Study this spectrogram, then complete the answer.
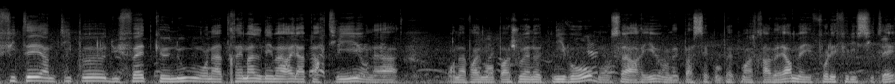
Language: French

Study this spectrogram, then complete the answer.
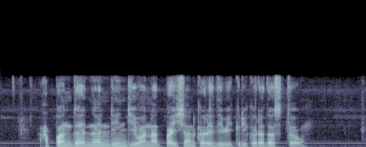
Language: Marathi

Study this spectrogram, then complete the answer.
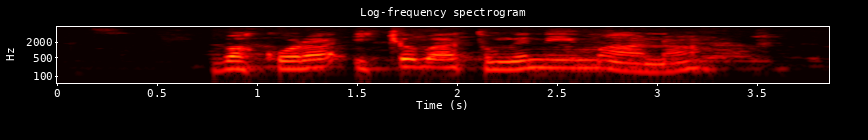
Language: Kinyarwanda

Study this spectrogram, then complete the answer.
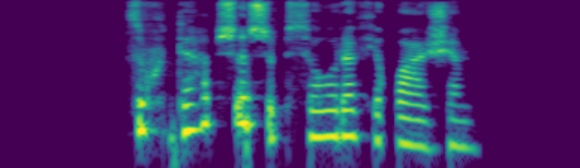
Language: Kabardian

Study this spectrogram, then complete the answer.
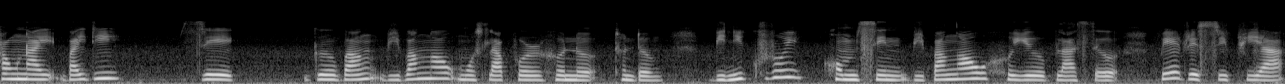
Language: Bodo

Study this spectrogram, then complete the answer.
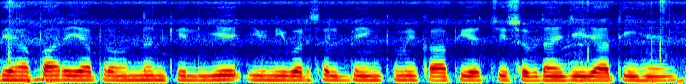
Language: Hindi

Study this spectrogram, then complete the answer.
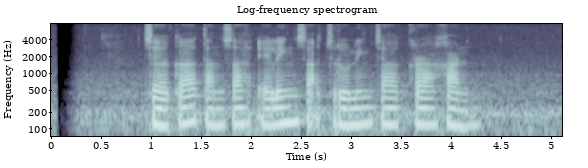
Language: Javanese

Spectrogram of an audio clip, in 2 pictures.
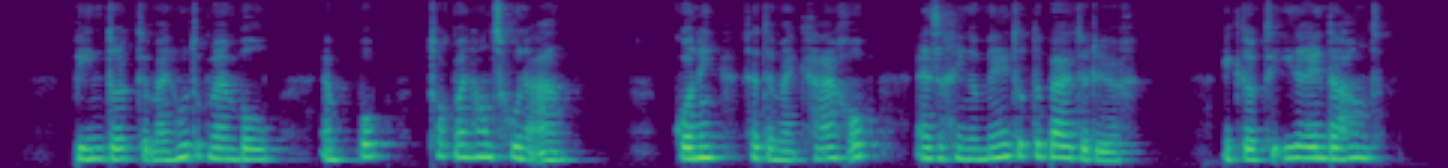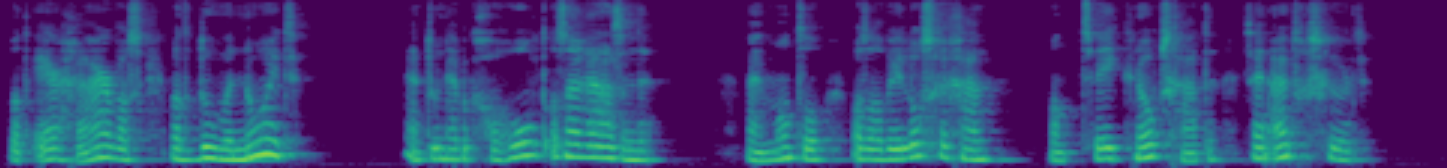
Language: Dutch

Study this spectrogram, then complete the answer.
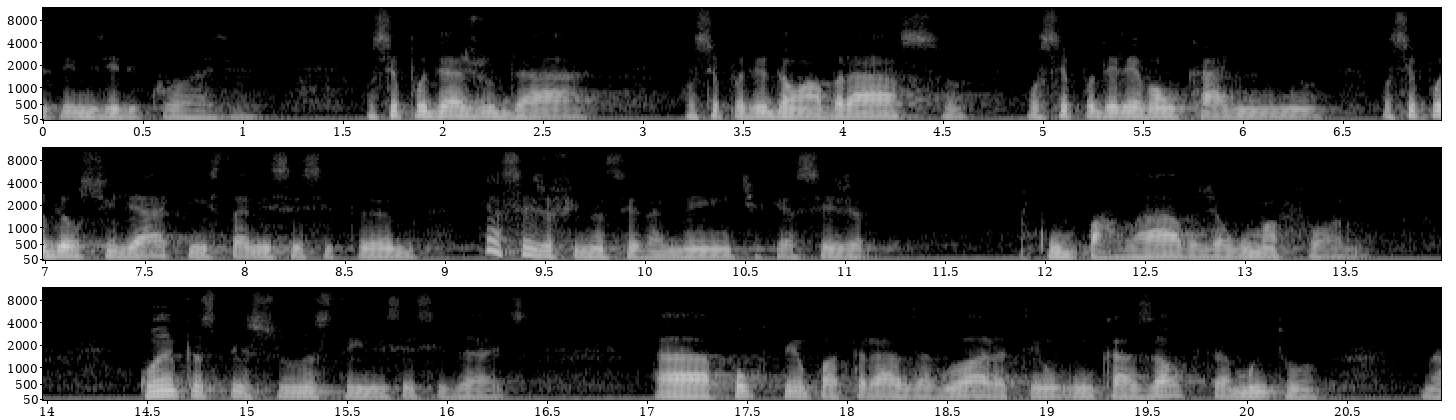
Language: Portuguese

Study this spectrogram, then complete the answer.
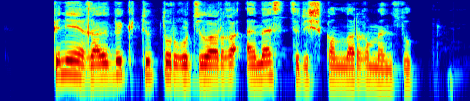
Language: Uyghur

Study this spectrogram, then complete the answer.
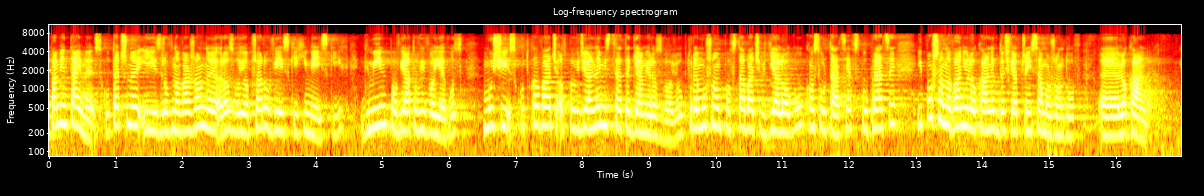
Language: Polish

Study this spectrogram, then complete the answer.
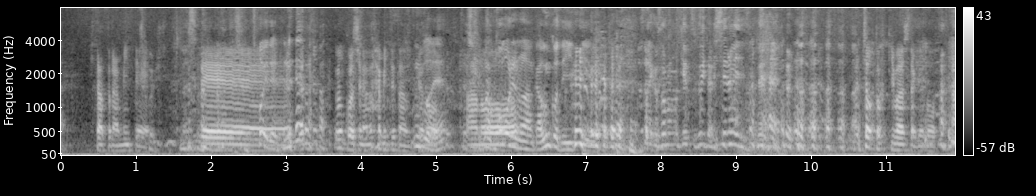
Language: Japanese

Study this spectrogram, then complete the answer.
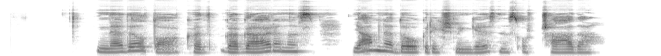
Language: Lithuanian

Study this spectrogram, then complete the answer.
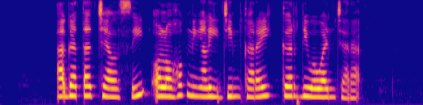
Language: Sundanese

